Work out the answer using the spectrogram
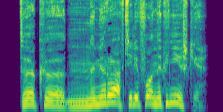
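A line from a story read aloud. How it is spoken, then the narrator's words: Confused. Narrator (Russian): растерянно заморгал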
